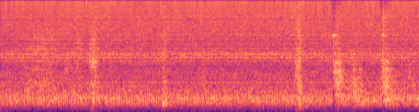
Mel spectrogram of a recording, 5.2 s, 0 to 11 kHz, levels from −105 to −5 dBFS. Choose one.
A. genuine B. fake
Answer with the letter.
B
